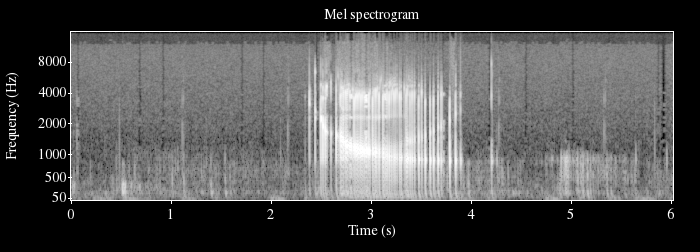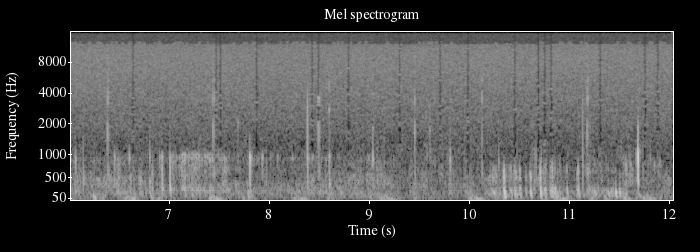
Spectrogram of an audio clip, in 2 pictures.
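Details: One loud, drawn-out gurgling rumble lasting about a second and a half, then faint bubbling, from a woman's belly. Stomach growling (borborygmi).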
